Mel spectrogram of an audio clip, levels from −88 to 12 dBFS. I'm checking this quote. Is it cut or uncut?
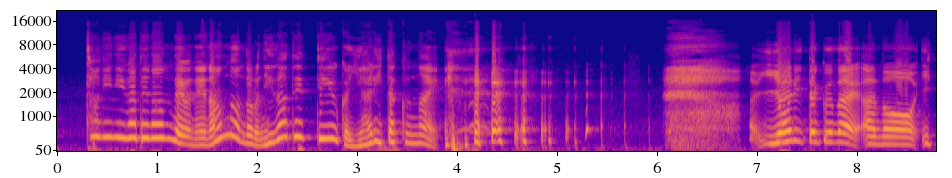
uncut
